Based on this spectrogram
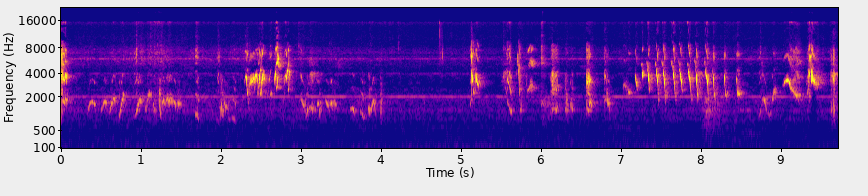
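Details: Several budgerigars answering one another with dense chattering chirps, a burst at the start, a quieter lull in the middle, then rapid clustered high tweets toward the end, with a faint low hum beneath.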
